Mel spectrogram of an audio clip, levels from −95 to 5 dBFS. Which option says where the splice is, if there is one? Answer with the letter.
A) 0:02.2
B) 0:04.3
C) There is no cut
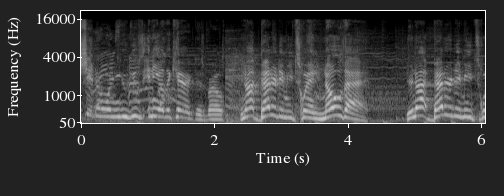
A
